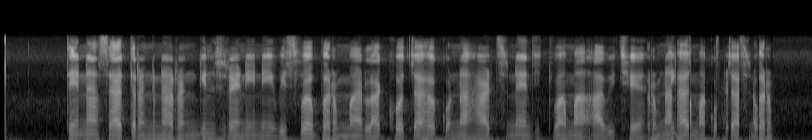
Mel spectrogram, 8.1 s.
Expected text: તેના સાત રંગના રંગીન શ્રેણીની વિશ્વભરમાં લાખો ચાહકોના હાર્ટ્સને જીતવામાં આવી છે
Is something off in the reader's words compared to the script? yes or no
yes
